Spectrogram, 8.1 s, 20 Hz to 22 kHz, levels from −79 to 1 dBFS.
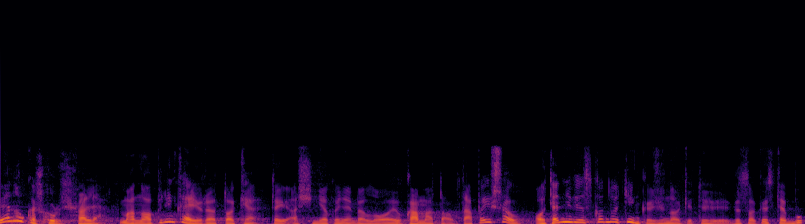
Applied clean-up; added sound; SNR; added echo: none; none; none; none.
